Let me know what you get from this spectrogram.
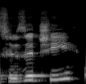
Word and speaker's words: Syzygy: Also geschrieben wird das Unternehmen ja SYZYGY und gesprochen wird das Syzygy, das ist ein Online-Marketing-Spezialist.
